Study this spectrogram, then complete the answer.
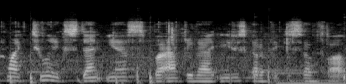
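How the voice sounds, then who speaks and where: A moderate pace with music in the background. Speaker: gaming video creator. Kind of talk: casual monologue over gameplay. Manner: rambling, halting with fillers.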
